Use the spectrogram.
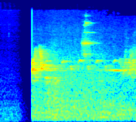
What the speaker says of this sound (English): Chirping birds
